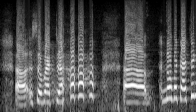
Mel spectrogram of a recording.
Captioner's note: laughing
